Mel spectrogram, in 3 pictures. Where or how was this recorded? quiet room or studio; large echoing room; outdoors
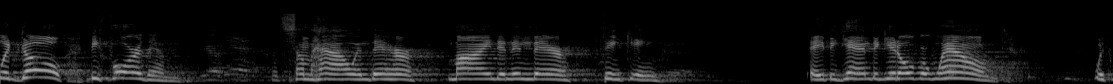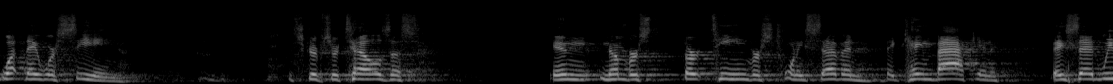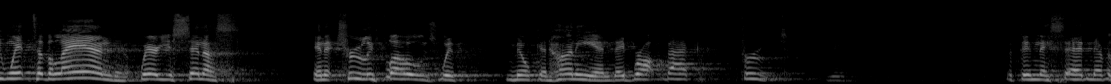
large echoing room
